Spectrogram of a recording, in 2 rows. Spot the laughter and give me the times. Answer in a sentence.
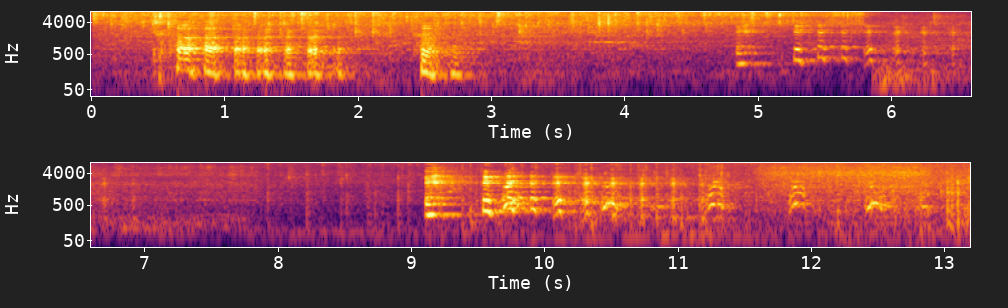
The laughter can be heard from 0.5 to 2.8 s, from 4.8 to 7.0 s and from 9.1 to 11.2 s.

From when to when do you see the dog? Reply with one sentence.
The dog can be heard from 9.2 to 13.1 s.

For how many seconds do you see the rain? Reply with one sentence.
The rain can be heard for 13 seconds in total.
